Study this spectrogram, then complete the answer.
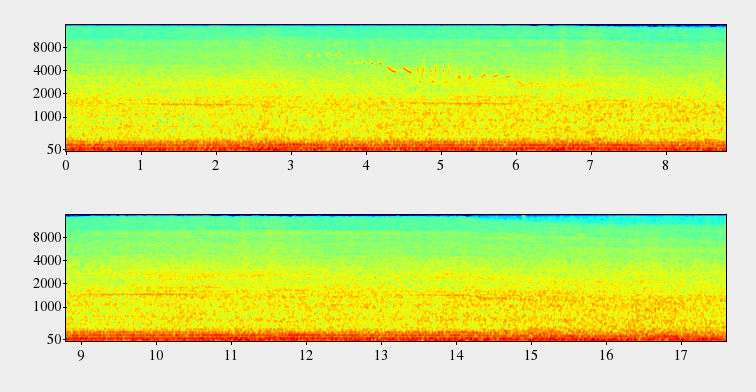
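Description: A diesel engine hums steadily as a heavy vehicle drives along.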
